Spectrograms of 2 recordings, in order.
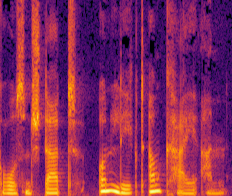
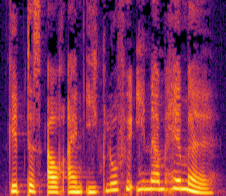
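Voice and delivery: eager cub; 7 semitones higher than usual. Acted. Excited cub asks a question.

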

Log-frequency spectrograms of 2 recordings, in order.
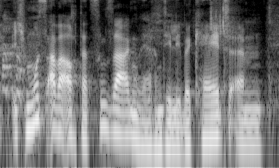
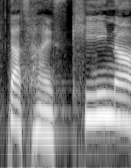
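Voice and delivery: higher, slow, correcting teacher; mock the English teacher's slow correction; strict teacher; 7 semitones higher, 4 dB louder, much slower than usual. Retelling the teacher's correction in class, slow and high. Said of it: "eine Englischlehrerin von mir tatsächlich gesagt".

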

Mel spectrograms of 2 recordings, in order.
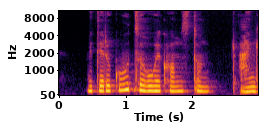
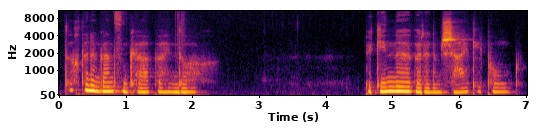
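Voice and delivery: sleep meditation; 2 semitones lower than usual. Acted. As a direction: gently lull her into sleep.

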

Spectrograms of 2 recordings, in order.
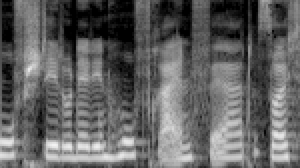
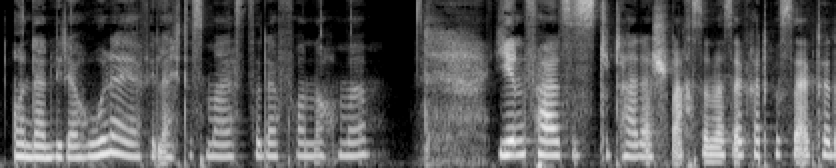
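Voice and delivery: ordinary talk, nothing marked

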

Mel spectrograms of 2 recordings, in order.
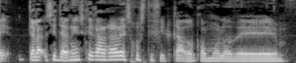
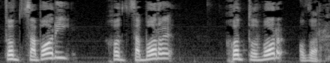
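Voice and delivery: hammed-up Russian accent, higher; mock Russian accent; 4 semitones higher, slower than usual. Showing off his Russian accent to friends, hammed-up Russian accent. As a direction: roll it out in a joke Russian accent. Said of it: "atento a mi acento ruso".

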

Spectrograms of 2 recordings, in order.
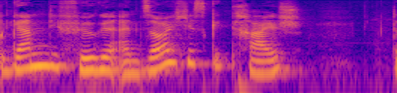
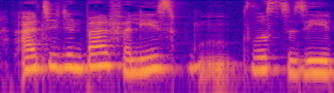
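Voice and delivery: usual speaking voice

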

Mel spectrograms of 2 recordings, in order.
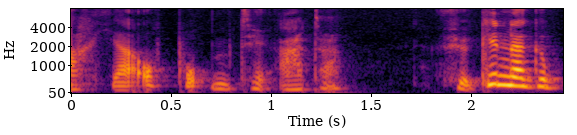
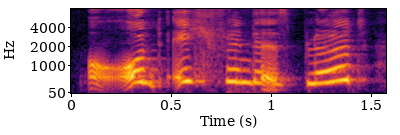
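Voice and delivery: put-on high fairy child voice; 10 semitones higher than usual. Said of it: "Und dann legte sie los".

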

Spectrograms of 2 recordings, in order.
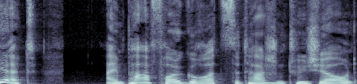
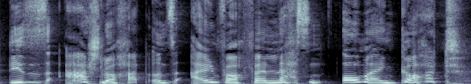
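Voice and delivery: put-on high whiny outraged girl; dramatic wail; 10 semitones higher than usual. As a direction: wail it to the girls. Wailing about breakup.

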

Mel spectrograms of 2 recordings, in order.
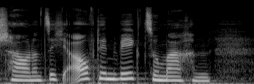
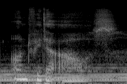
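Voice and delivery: breathy whisper on the exhale; soft spa whisper; 5 semitones lower, 5 dB quieter than usual. Acted. Breathing cue in meditation. (gehauchtes Flüstern)

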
